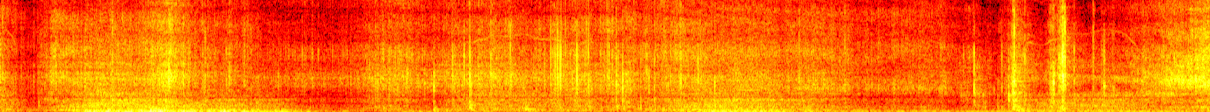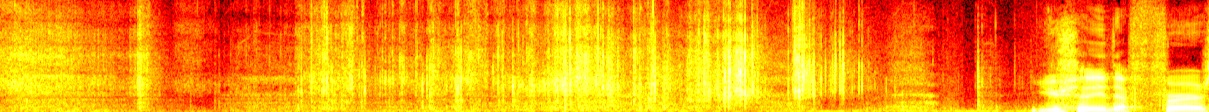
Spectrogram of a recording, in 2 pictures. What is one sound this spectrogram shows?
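Tape crinkles and rustles as it is peeled and handled.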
